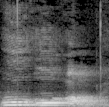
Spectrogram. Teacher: উ ও অ এটা যখন উচ্চারণ করছি আমরা জিহ্বা কোথায় যাচ্ছে না পেছন দিকে সরে যাচ্ছে, তাই এই তিনটাকে আমরা বলছি পশ্চাৎ স্বর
